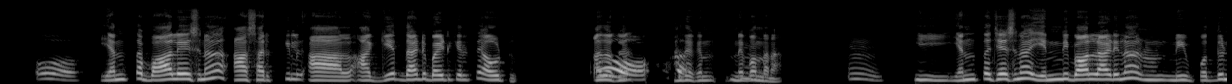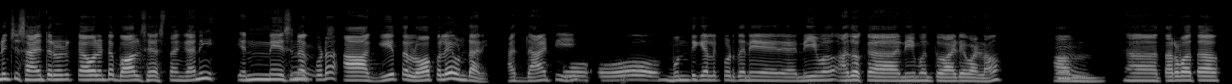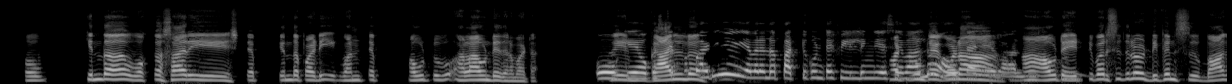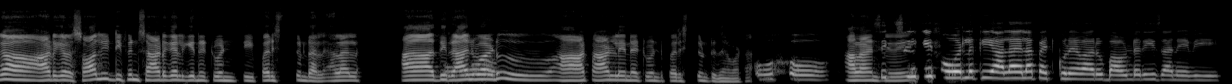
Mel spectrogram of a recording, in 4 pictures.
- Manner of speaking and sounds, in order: in English: "సర్కిల్"; other noise; in English: "స్టెప్"; in English: "వన్ స్టెప్"; in English: "స్టెప్"; in English: "ఫీల్డింగ్"; in English: "డిఫెన్స్"; in English: "సిక్స్‌లుకి ఫౌర్‌లకి"
- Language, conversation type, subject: Telugu, podcast, నీ చిన్నప్పట్లో నీకు అత్యంత ఇష్టమైన ఆట ఏది?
